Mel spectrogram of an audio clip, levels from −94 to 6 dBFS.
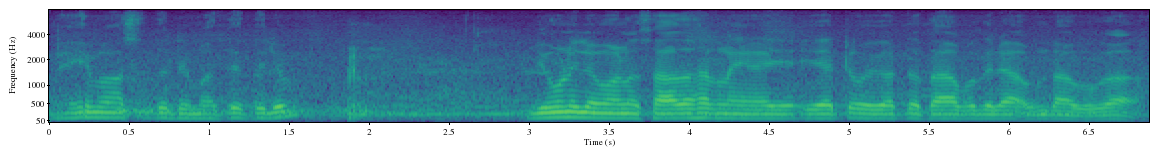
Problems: constant background noise, low volume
